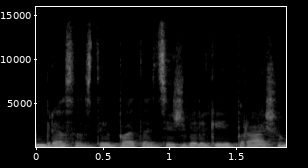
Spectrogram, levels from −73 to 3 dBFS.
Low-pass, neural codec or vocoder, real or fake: 14.4 kHz; none; real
